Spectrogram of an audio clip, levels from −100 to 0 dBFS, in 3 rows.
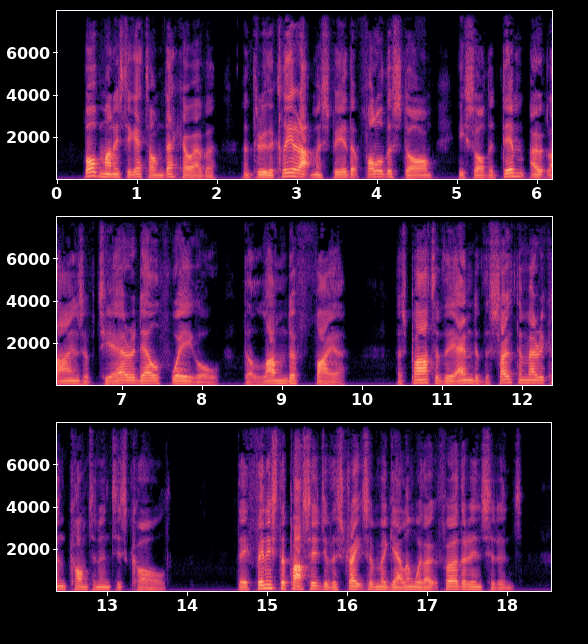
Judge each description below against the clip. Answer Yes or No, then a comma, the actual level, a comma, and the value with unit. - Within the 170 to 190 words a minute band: Yes, average, 175 wpm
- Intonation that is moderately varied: Yes, average, 4.0 semitones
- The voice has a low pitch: Yes, low, 115 Hz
